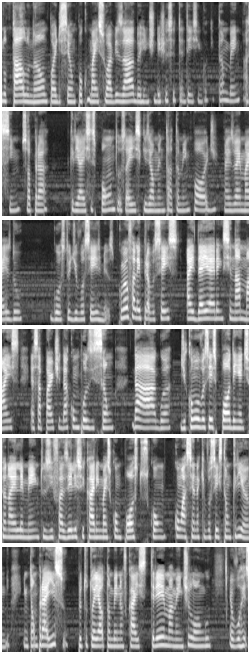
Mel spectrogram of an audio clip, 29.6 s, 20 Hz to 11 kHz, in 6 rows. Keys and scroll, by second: 1.9 t, 3.0-3.9 typing, 7.9 8, 8.2 0, 8.5 Return.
